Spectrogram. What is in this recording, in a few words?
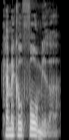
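"chemical formula", British English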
